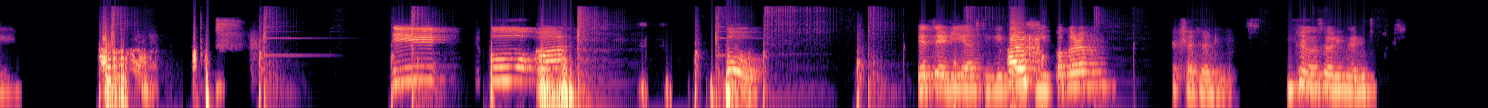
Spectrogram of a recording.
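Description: A young boy talks with animation into a close microphone, in bursts with pauses.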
